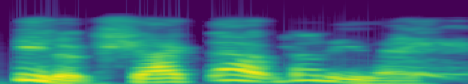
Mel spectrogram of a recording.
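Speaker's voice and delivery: high, cheeky Mickey Pearce-style jibe; mock cheeky lad. Friend teasing Rodney on the bus, cheeky high jibe. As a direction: toss it off like a mate taking the mick. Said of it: "he's like".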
